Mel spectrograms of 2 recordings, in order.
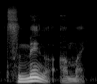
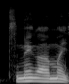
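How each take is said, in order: First: Tsume has the pitch pattern of the word finishing. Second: Tsume has the pitch pattern of the word claw. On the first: The finishing touch is lacking. The speaker calls it right. "ちょっと微妙に発音が違いますね" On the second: It refers to a claw. The speaker calls it wrong. "この爪が甘いじゃなくて"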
